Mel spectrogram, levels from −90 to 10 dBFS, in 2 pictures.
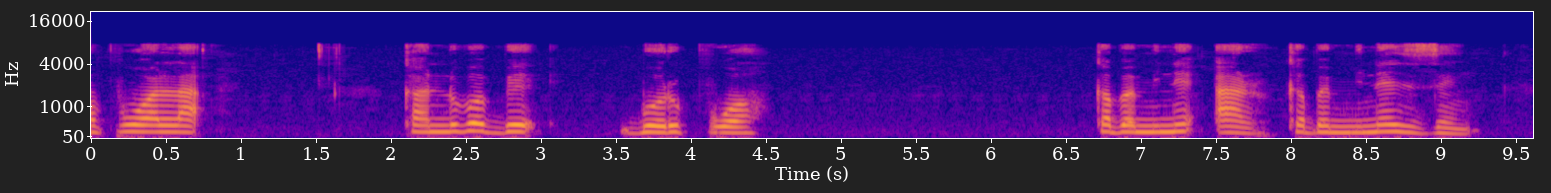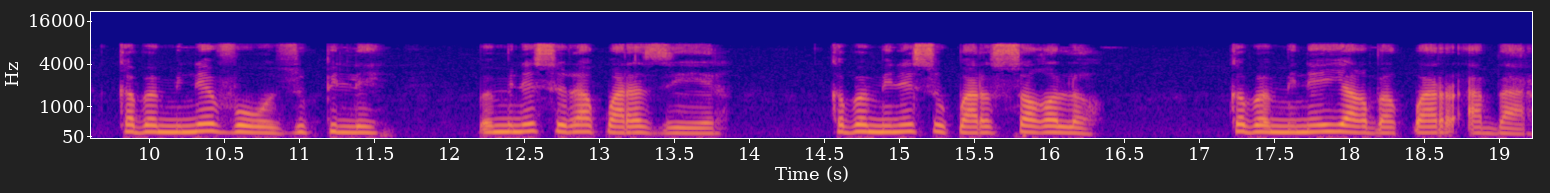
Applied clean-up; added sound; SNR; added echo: none; none; none; none.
